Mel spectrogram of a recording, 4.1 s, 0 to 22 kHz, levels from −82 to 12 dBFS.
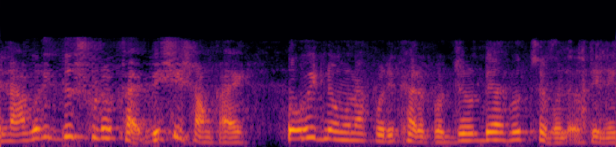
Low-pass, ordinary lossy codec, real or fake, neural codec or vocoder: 7.2 kHz; Opus, 16 kbps; fake; codec, 16 kHz, 4.8 kbps, FACodec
